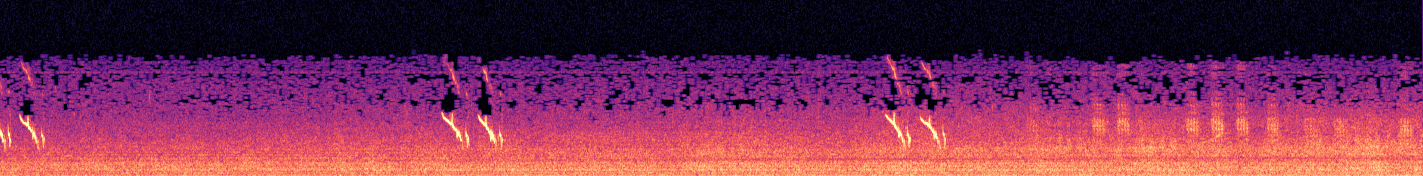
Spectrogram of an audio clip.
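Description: Riverside ambience: a steady low rumble of wind and water. Over it, a bird gives a quick double descending whistle three times, about every three and a half seconds.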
